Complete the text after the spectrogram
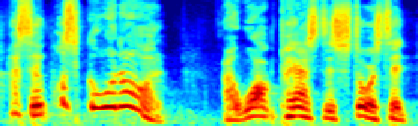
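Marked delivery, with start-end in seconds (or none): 0.4-1.1 high, disbelieving "What's going on?"; a shocked squeal of disbelief; surprised. Retold or imitated. Shocked at same name spelling.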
